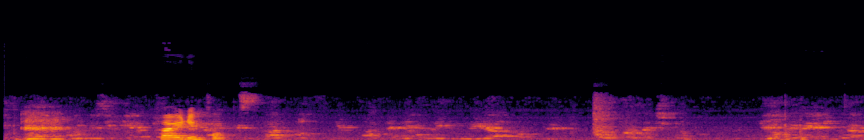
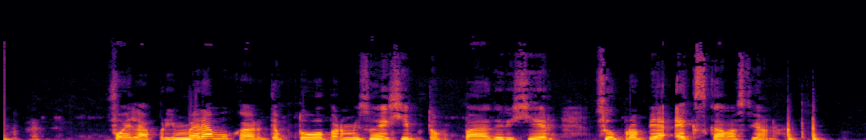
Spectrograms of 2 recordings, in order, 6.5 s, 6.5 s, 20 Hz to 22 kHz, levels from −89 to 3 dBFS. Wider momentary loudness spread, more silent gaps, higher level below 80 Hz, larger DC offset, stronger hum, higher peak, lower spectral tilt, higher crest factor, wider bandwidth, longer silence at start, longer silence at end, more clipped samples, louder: first, 23 LU vs 8 LU; neither; second, -74 dBFS vs -50 dBFS; neither; neither; about the same, -2 dBFS vs 0 dBFS; second, -4 dB/octave vs -6 dB/octave; first, 24 dB vs 14 dB; second, 8 kHz vs 12 kHz; about the same, 0.05 s vs 0 s; second, 0 s vs 0.35 s; neither; second, -23 LUFS vs -14 LUFS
